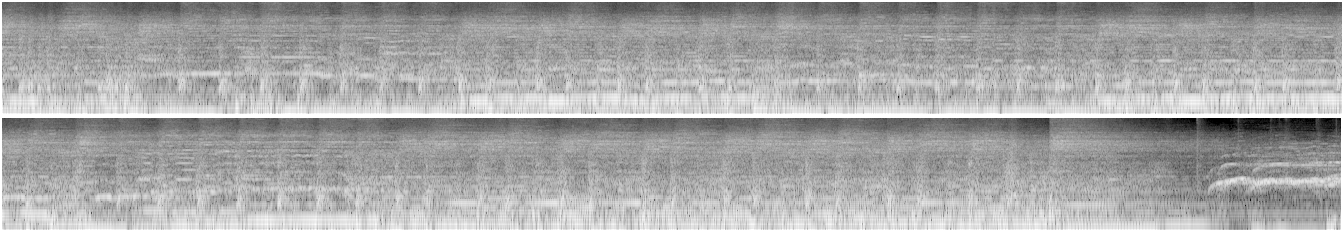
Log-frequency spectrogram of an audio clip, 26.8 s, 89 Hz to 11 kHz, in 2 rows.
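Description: Live heavy rock band playing loud, with distorted electric guitar, bass guitar and drum kit. The song ends about 25 seconds in, and crowd whoops and cheers follow.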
